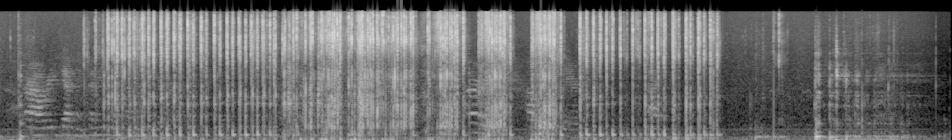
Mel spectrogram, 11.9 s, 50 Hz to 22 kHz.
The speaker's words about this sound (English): a bad, not fun, boring, stupid, horrible, terrible, just repulsive experience to type on an Apple keyboard. Now, the old Apple keyboard for the Macs, previously from like 2017, I think, had a more clicky keyboard, so I'll give you the thing for that.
